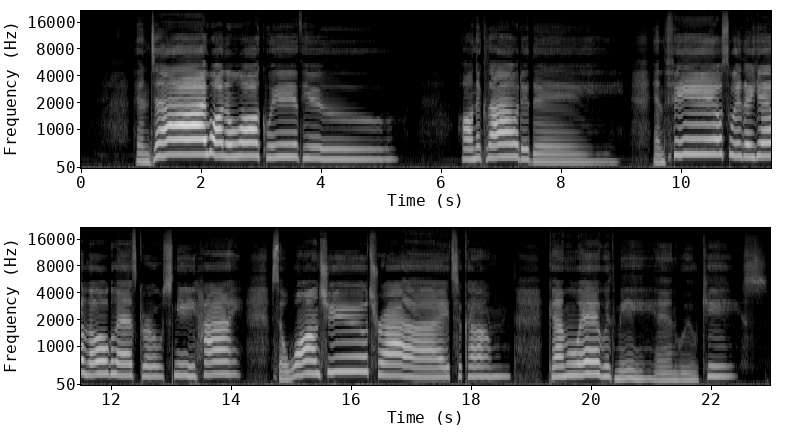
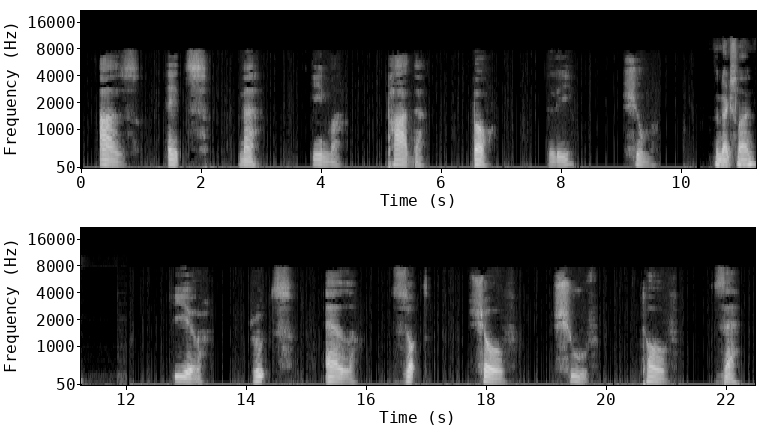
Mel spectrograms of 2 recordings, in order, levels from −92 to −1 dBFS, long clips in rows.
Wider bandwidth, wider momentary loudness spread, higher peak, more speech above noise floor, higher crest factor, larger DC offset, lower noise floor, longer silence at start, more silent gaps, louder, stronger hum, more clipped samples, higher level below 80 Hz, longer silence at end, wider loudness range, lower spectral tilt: first, 19.5 kHz vs 11 kHz; about the same, 18 LU vs 17 LU; about the same, -8 dBFS vs -6 dBFS; second, 40 dB vs 50 dB; about the same, 20 dB vs 22 dB; second, under 0.1% vs 0.2%; second, -69 dBFS vs -75 dBFS; first, 0.95 s vs 0.3 s; neither; about the same, -28 LUFS vs -26 LUFS; neither; neither; second, -70 dBFS vs -56 dBFS; about the same, 0.15 s vs 0.25 s; first, 13 LU vs 4 LU; second, -4 dB/octave vs -5.5 dB/octave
